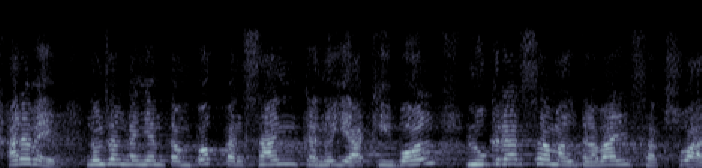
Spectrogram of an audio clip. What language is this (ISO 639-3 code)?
cat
